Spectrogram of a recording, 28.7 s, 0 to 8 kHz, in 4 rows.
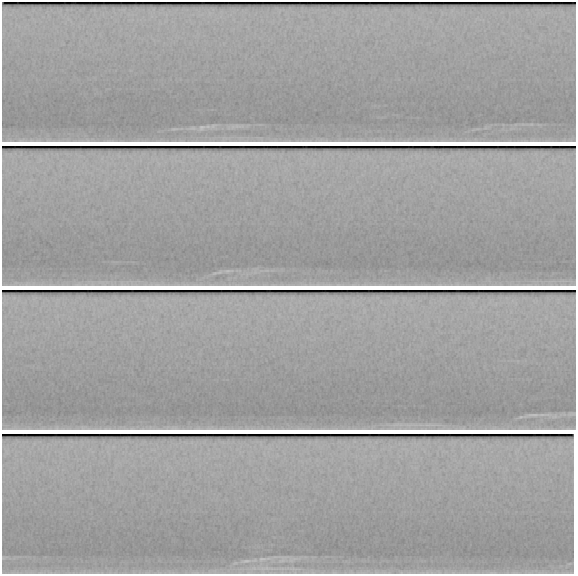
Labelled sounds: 2.1	3.1	humpback whale, 0.80 to 1.1 kHz
5.9	6.7	humpback whale, 0.80 to 1.1 kHz
8.4	8.9	humpback whale, 1.3 to 1.5 kHz
9.8	10.2	humpback whale, 0.80 to 0.99 kHz
20.8	21.6	humpback whale, 0.80 to 1.1 kHz
24.7	25.4	humpback whale, 0.80 to 1.1 kHz

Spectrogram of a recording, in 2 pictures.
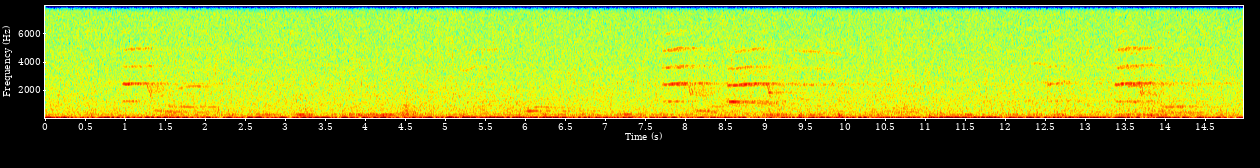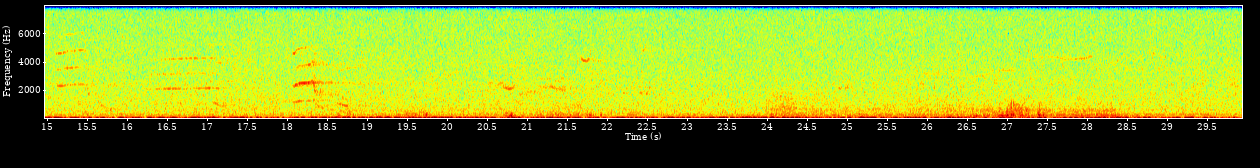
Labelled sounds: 13.2	14.4	killer whale, 0.22 to 5.0 kHz
27.6	28.1	killer whale, 4.0 to 4.4 kHz

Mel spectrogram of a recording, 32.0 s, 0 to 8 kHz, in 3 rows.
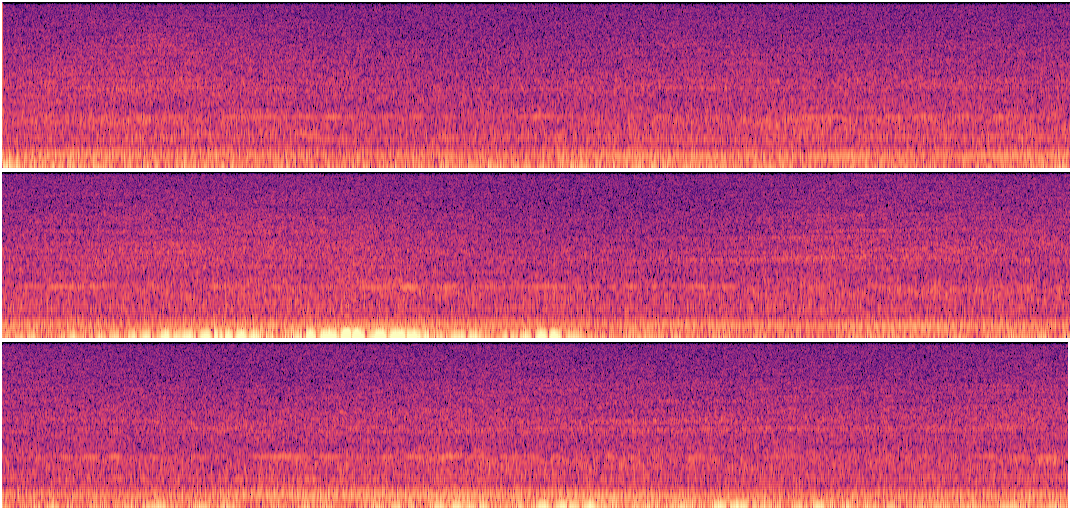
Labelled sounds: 1.1	1.4	vessel noise, 1.5 to 1.7 kHz

